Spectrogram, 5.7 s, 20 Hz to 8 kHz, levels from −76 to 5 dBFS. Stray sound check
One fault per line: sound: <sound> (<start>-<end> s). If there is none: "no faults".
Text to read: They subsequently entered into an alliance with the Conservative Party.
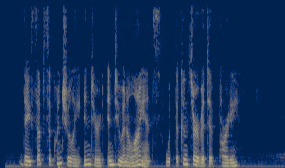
sound: dropout (3.4-3.5 s)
